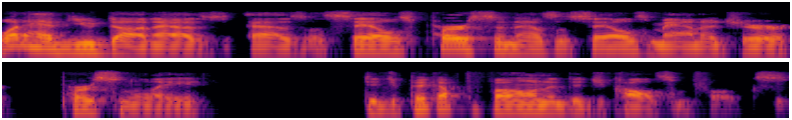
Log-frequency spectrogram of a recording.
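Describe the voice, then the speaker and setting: An unremarkable speaking voice moves at a moderate pace with lively intonation and big swings in loudness over a quiet background. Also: man, fairly low pitch for a man. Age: 60s. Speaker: wealth strategist. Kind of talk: webinar conversation.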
